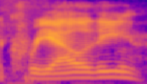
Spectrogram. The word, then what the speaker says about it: Creality: we are getting it's called a a creality uh it's it's spelled c a like reality but with a c Ender 3 Pro yeah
